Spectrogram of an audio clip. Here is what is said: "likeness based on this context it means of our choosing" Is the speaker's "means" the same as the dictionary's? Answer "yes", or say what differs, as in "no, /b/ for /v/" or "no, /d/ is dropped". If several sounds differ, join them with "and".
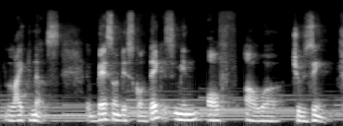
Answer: no, /z/ is dropped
